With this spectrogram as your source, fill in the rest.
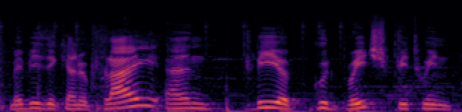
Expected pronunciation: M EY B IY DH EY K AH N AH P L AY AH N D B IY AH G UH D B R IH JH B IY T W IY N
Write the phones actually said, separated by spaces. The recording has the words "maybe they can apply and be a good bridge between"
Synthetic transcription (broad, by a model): M EY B IY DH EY K AH N AH P L AY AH N B IY AH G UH D B R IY CH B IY T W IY N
